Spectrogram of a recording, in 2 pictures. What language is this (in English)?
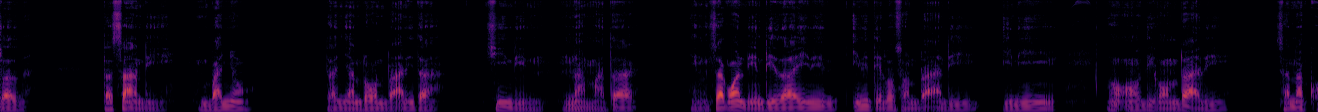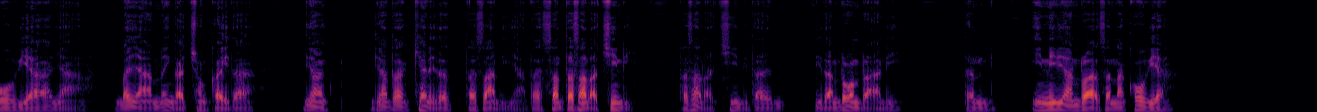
Cacaloxtepec Mixtec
